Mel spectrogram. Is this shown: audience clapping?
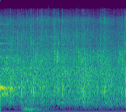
yes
